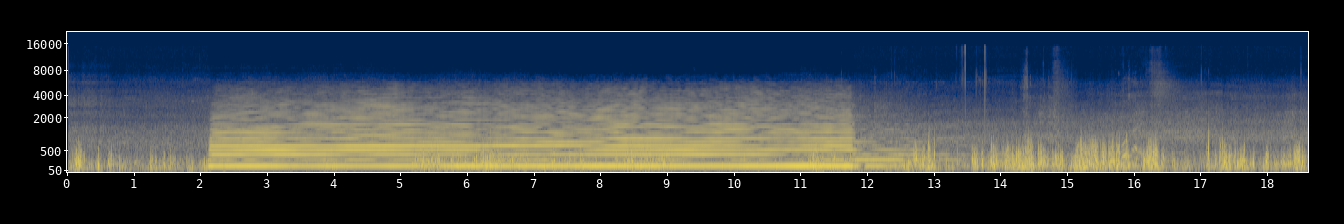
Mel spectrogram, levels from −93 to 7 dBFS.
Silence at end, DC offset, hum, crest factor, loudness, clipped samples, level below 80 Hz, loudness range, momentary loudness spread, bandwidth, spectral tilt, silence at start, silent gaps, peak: 0 s; under 0.1%; none; 12 dB; -13 LUFS; under 0.1%; -34 dBFS; 7 LU; 15 LU; 4.9 kHz; -10 dB/octave; 0 s; none; 0 dBFS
